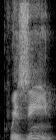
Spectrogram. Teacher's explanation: Cuisine, it's on the second syllable.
